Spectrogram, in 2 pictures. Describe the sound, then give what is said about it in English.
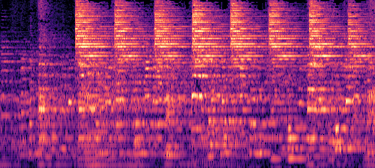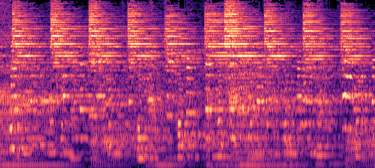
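A reed quintet of clarinet, bass clarinet, bassoon, oboe and saxophone rehearses a new piece with a bicycle rigged for percussion. Sustained woodwind chords run beneath sharp metallic hits that strike in a steady, driving beat throughout. “That is the sound of the Acropolis Reed Quintet rehearsing a new work by composer Stephen Snowden called Sprocket.”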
